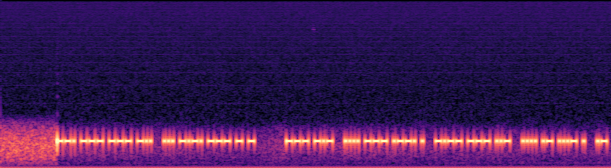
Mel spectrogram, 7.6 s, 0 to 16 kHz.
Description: Morse code, heard as a keyed tone, about 46 wpm, 600 Hz. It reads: GOOD SCOTT OK HOPE YOU HAVE A
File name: archived / CRSnet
